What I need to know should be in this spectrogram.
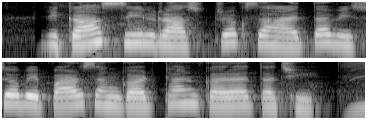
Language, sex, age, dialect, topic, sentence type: Maithili, female, 18-24, Southern/Standard, banking, statement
